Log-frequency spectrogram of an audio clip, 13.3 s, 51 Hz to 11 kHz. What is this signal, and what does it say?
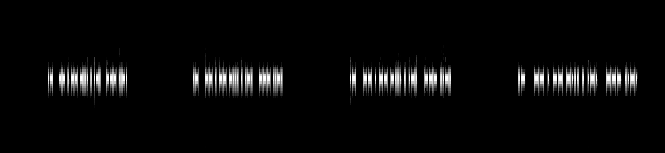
Morse code, heard as a keyed tone, about 61 wpm, 700 Hz. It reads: A MEMBER OF A MEMBER OF A MEMBER OF A MEMBER OF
